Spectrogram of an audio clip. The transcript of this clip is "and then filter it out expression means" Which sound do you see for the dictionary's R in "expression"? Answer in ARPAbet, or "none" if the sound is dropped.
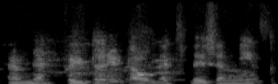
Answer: L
